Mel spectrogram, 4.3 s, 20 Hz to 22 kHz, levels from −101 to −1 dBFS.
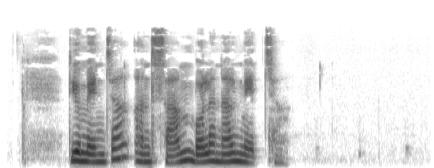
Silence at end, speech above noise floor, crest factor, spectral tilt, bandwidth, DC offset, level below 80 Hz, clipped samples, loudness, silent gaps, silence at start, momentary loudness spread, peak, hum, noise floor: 1.5 s; 48 dB; 20 dB; -5 dB/octave; 11.5 kHz; under 0.1%; -78 dBFS; under 0.1%; -27 LUFS; none; 0.45 s; 11 LU; -10 dBFS; none; -75 dBFS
